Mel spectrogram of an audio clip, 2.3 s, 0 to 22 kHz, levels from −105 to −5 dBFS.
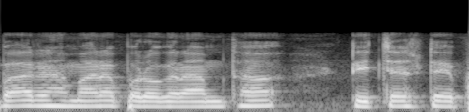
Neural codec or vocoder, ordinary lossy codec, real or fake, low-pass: none; none; real; 7.2 kHz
